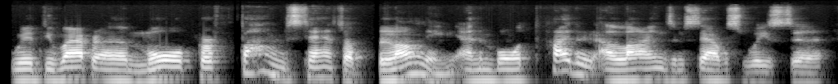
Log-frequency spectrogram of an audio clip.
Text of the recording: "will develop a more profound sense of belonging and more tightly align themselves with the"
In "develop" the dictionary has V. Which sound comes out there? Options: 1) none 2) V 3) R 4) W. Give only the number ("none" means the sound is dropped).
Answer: 4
